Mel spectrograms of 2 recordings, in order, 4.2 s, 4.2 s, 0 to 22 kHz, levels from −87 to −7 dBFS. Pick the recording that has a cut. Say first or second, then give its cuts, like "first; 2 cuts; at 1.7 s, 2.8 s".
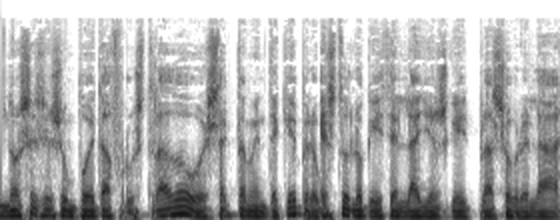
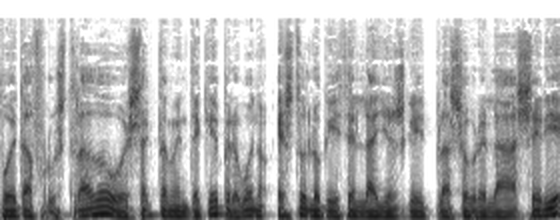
first; 1 cut; at 2.4 s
